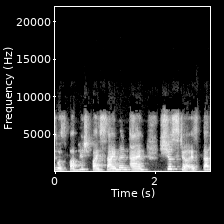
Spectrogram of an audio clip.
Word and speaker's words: Schuster: Also, his first book, In the Company of Strangers, was published by Simon and Schuster. Is that how you pronounce it, Awais? Yes, absolutely. Schuster, because I was like Schuster or Schuster.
